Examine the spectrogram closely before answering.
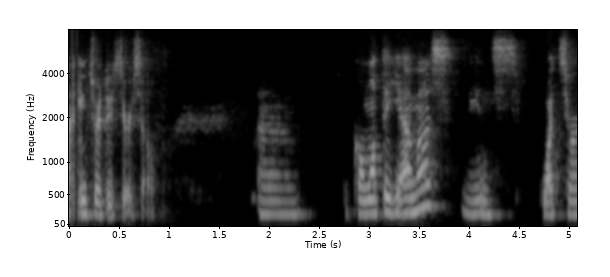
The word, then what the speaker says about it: llamas: lot of double l uh we pronounce it as a ye so it sounds like como te llamas here um it doesn't sound like an l so yeah double l sounds like uh yeah like saying yes mucho gusto you say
